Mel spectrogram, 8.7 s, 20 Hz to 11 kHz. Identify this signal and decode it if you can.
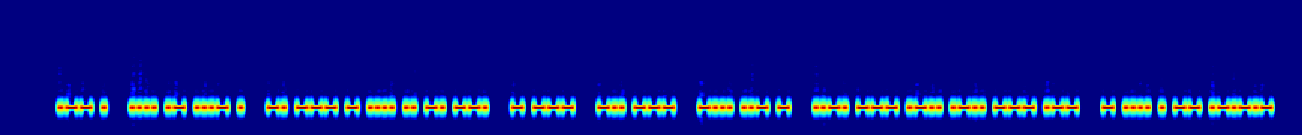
Morse code, heard as a keyed tone, about 50 wpm, 700 Hz. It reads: WE HAVE NOTHING TO DO BUT FOLLOW THEM.
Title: Sentences from Top 1000 Words - Review Part 1 - 50wpm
